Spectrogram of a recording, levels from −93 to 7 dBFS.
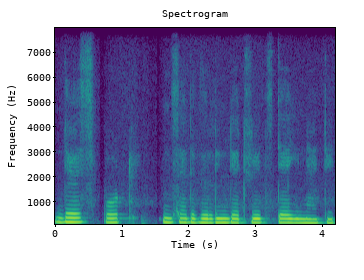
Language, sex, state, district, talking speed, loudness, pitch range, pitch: English, female, Arunachal Pradesh, Lower Dibang Valley, 140 wpm, -14 LUFS, 155-165 Hz, 155 Hz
